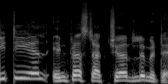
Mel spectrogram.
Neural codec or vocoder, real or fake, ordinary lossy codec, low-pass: autoencoder, 48 kHz, 128 numbers a frame, DAC-VAE, trained on Japanese speech; fake; none; 19.8 kHz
